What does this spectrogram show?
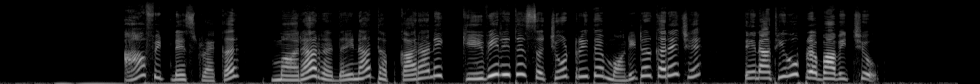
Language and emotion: Gujarati, surprised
